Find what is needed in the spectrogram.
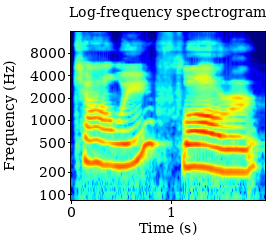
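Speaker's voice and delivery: cauliflower drawn out very slowly, part by part; slow model. Shown as a demonstration. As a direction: stretch cauliflower out for learners to copy. Teacher models the word slowly.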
